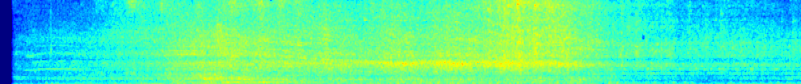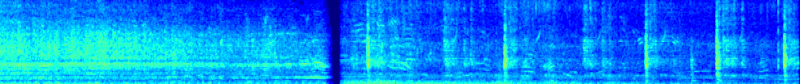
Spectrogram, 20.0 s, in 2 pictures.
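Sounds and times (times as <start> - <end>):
train wheels running over rails: 14.3 - 20.0.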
